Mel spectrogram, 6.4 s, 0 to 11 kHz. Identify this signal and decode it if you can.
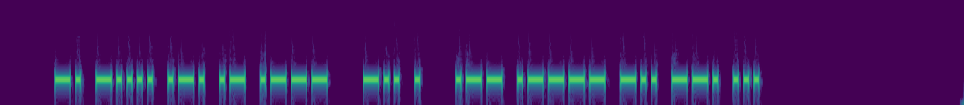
Morse code, heard as a keyed tone, about 36 wpm, 700 Hz. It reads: N6RAJ DE W1DGS
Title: USA Callsign DE Callsign - 5 Characters - 35wpm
